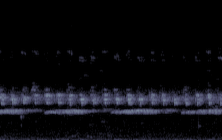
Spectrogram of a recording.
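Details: Insect trapped inside a bottle at home, giving a faint, steady, very high-pitched buzzing trill that runs unbroken from start to finish, with no other sounds.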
